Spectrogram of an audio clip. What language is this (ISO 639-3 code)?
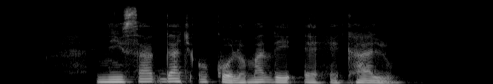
luo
